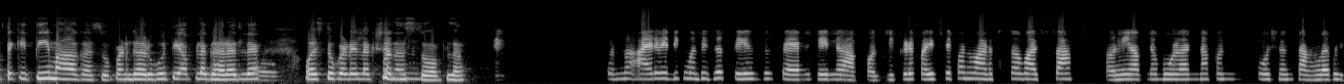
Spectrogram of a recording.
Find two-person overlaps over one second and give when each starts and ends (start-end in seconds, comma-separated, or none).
none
